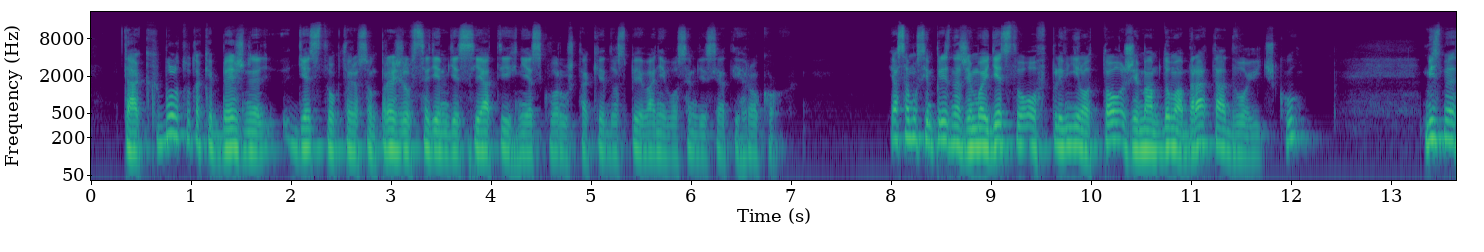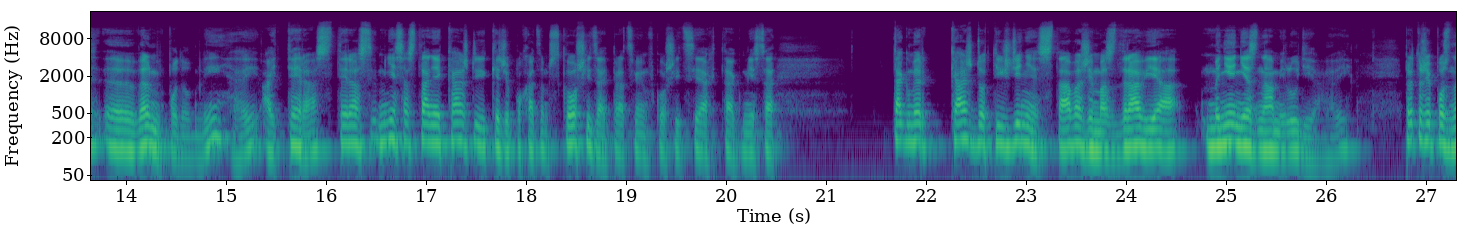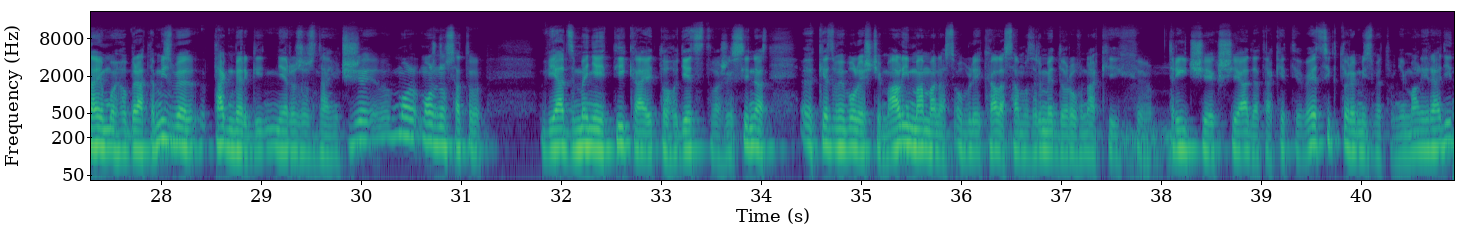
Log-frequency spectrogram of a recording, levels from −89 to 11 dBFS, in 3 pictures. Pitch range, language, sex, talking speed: 120-155 Hz, Slovak, male, 160 wpm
